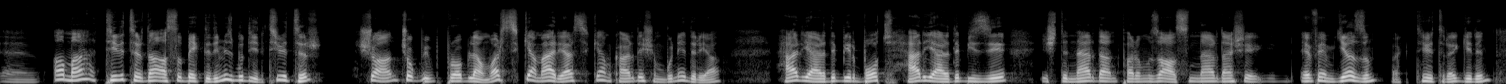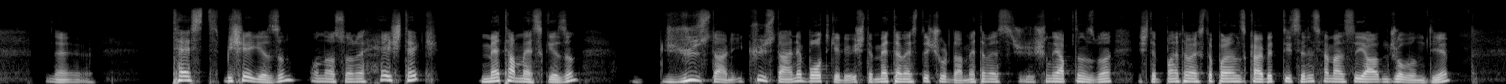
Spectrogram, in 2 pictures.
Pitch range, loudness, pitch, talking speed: 125-165 Hz, -20 LUFS, 140 Hz, 145 wpm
